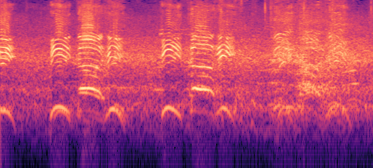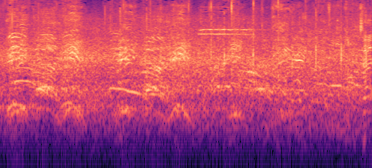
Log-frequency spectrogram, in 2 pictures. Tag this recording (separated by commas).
Speech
